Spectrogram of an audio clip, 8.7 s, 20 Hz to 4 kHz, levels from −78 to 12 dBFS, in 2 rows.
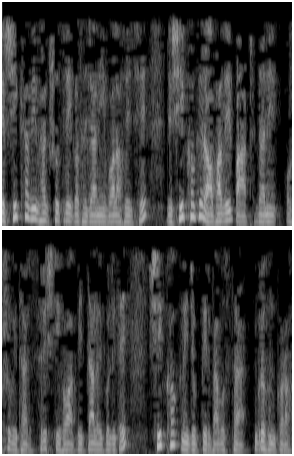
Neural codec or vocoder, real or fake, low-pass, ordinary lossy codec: none; real; 3.6 kHz; MP3, 16 kbps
